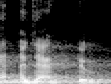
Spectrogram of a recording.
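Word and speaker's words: adjective: अब एक बात समझो कि एडजेक्टिव में डी को बोला नहीं जाता है, डी साइलेंट होता है। ऐसे बोलेंगे एडजेक्टिव।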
